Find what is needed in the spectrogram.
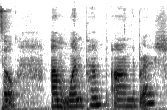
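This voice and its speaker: A woman's voice in audible room echo, with noticeable background noise. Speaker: beauty vlogger, mother. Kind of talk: makeup tutorial, casual chat. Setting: home bathroom vanity. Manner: loud.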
